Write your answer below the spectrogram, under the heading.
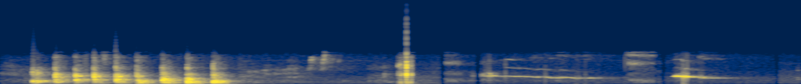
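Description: Rapid knocking on a front door, about ten quick knocks in two seconds. Then a sharp click and a few high, drawn-out falling cries.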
